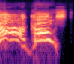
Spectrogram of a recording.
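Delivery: very high startled shriek; mock fright. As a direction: yelp in hammed-up terror. Retold fright at a car honk.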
